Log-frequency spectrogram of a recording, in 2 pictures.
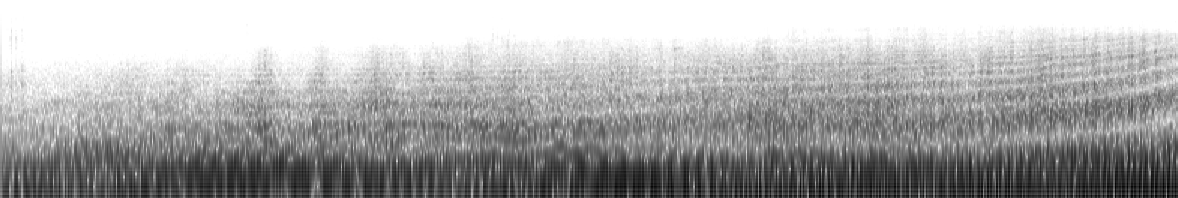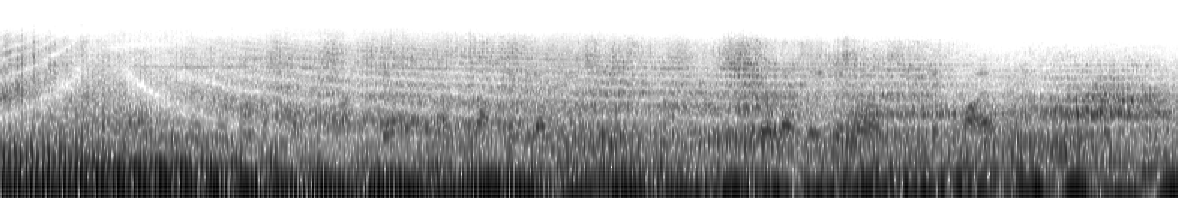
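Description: A vintage LVG C.VI German biplane flies past with its propeller engine droning steadily, swelling loud as it passes overhead and then pulling away with a falling pitch, sustained throughout the flight.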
